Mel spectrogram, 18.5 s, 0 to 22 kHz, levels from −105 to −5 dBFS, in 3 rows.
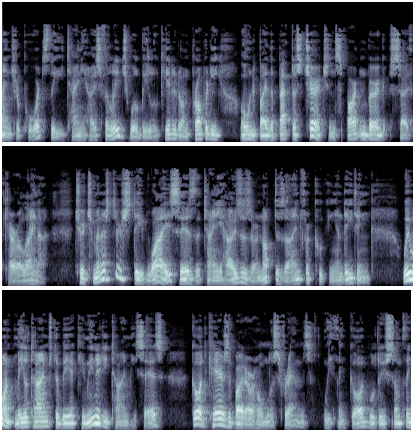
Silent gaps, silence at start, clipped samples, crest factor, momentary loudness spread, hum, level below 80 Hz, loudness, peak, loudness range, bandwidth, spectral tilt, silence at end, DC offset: none; 0 s; under 0.1%; 20 dB; 13 LU; none; -64 dBFS; -26 LUFS; -6 dBFS; 4 LU; 11.5 kHz; -4.5 dB/octave; 0 s; under 0.1%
